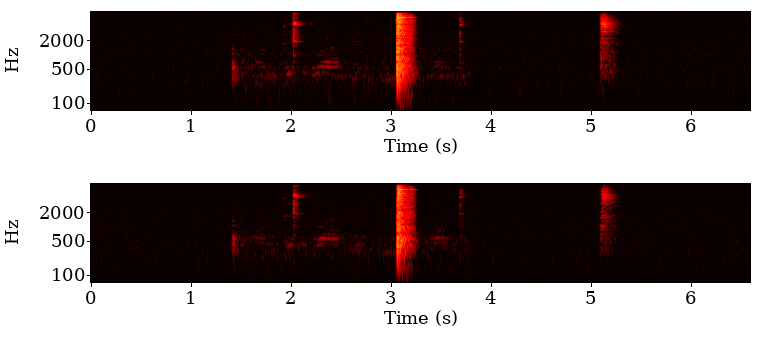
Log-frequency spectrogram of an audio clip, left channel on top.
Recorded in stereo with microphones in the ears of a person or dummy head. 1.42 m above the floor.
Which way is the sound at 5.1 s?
75° left (ahead or behind).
